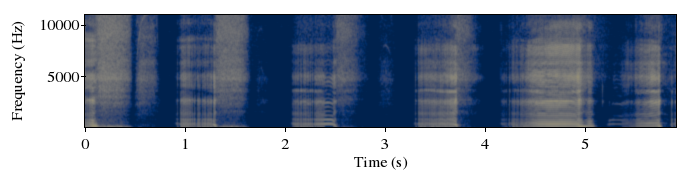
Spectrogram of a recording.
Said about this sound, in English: Ooh, whimpering. No, not of puppies, of human whimpering.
